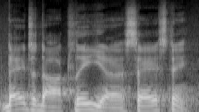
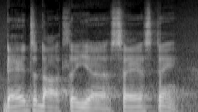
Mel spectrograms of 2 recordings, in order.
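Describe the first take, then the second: First: The pitch bounces up in the middle. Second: The pitch stays flat and monotone throughout. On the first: People struggle to hold on to each other. "with kind of a bounce in the middle" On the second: Someone is telling people to go wrestle or fight. "if you say it kind of monotone"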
